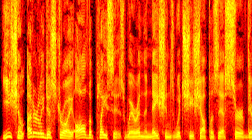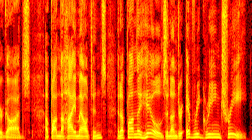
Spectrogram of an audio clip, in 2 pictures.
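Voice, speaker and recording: An actor playing a stern prophet delivering divine law in a dramatized scripture reading, emphatic and declamatory. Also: male voice, mid-range voice, expressive, moderate pace, few pauses, dry recording, studio quality, lightly acted. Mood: stern, commanding. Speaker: actor in dramatized audio Bible.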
